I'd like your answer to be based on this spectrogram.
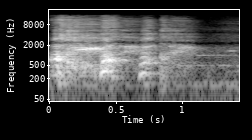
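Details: Short burst of two or three harsh coughs trailing off from a girl with a persistent cough; the speaker blames heavy coughing on a flu shot and says tests came back negative.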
